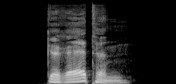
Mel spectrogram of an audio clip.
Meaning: dative plural of Gerät
- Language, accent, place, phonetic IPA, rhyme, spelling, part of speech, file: German, Germany, Berlin, [ɡəˈʁɛːtn̩], -ɛːtn̩, Geräten, noun, De-Geräten.ogg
